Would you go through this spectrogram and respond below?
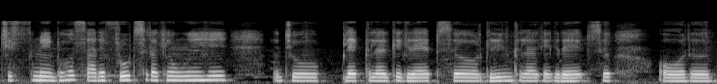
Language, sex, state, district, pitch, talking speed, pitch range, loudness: Hindi, female, Madhya Pradesh, Bhopal, 170 Hz, 150 wpm, 160-190 Hz, -15 LUFS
